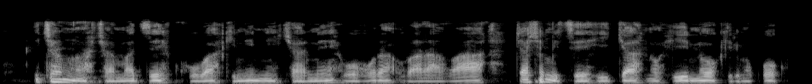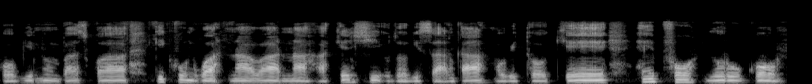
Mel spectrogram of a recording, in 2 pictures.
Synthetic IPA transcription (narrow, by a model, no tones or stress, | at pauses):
it͡ʃaːmŋat͡ʃamaze̞kʰuβakʰininit͡ʃaːne̞wohoɾaʔuɾa̰ɾaβad͡ʒaːʃemit͡se̞hiɟanohino̞kʰiɾimub̚ɡo̞ːkʰob̚ɡwiːn̥uːmbaskwaɡ̥ikʰuːndɡwanaβaːnaakʰe̞ːnʃiuzo̞ːɡisa̰ːŋɡamuβitʰokʰehe̞ːp͡fo̞juɾuɡo̞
